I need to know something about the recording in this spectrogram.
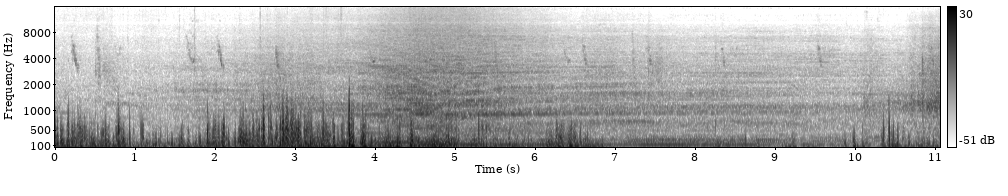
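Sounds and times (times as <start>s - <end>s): faint sparrow chirps: 0.2s - 0.9s, 6.4s - 9.8s
loud low rumble: 0.7s - 11.0s.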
